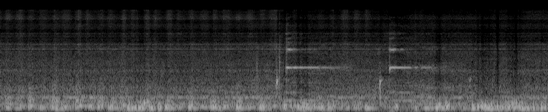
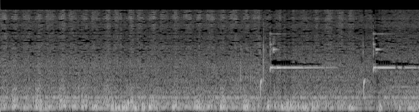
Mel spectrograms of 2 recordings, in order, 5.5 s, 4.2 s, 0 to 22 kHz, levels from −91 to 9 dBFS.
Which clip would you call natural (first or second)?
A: second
